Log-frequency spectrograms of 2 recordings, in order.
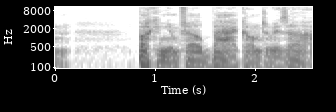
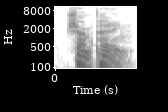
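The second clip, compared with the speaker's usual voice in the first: plain reading voice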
